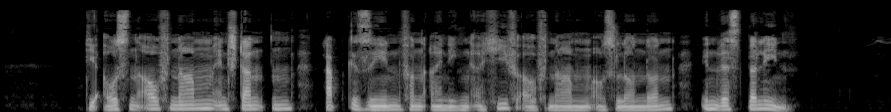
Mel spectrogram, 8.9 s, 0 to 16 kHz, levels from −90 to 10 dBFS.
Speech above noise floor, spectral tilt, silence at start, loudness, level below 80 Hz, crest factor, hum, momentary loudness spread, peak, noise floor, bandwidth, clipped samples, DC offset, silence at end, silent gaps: 55 dB; -4.5 dB/octave; 0.85 s; -26 LUFS; -48 dBFS; 24 dB; none; 8 LU; -2 dBFS; -81 dBFS; 11.5 kHz; under 0.1%; under 0.1%; 1 s; none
